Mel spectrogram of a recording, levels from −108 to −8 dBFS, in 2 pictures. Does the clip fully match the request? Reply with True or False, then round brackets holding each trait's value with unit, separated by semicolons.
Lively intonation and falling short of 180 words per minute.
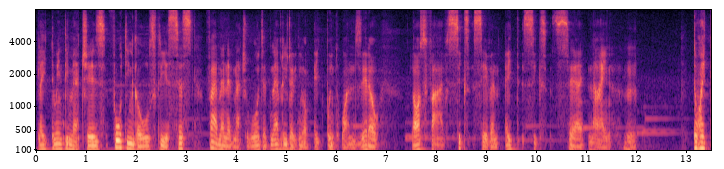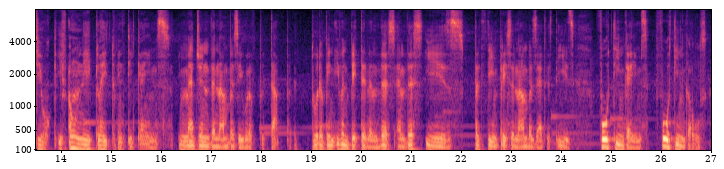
False (4.6 semitones; 140 wpm)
